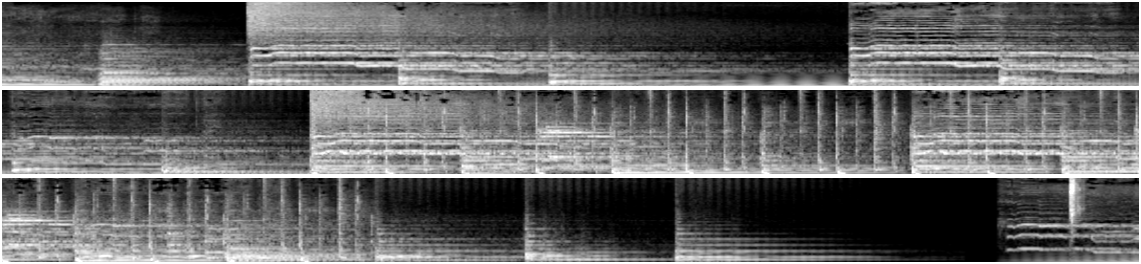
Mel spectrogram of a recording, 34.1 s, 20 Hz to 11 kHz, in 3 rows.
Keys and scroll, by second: 0.1 typing, 1.0 Return, 6.9-7.9 typing, 24.8-26.0 typing, 31.0-32.1 typing, 32.3 Return.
